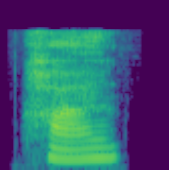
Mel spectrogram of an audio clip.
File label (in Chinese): "喊", Chinese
